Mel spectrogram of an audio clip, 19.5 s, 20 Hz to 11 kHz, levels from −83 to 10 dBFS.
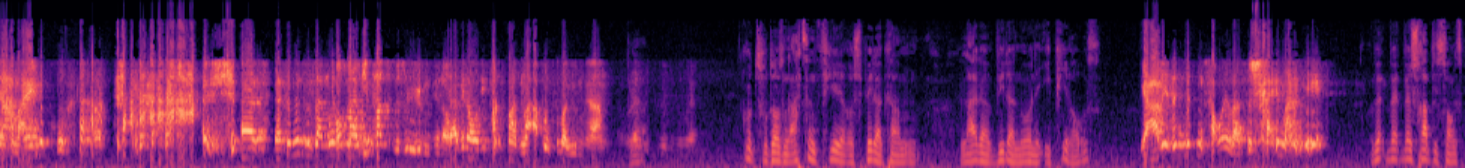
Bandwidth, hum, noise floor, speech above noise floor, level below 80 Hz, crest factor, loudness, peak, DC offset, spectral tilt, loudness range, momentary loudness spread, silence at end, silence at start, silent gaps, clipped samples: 11 kHz; none; -47 dBFS; 32 dB; -46 dBFS; 14 dB; -11 LUFS; 0 dBFS; under 0.1%; -3.5 dB/octave; 17 LU; 20 LU; 0.05 s; 0 s; none; 0.1%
